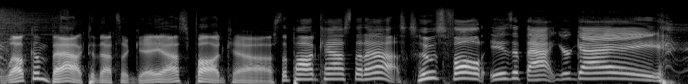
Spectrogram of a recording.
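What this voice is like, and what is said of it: Slight southern drawl. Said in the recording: “I just noticed a southern drawl come in there”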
